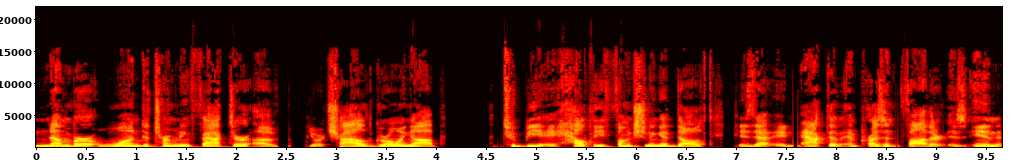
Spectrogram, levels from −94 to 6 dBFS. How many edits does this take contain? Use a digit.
0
